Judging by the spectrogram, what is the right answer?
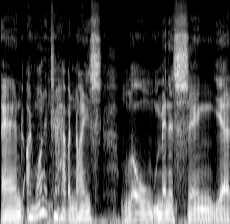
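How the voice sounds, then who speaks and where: A man speaks with a very deep, low pitch. Vocal fry runs through his voice. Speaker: amateur singer documenting vocal training. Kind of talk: video diary. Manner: hesitant, many fillers.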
